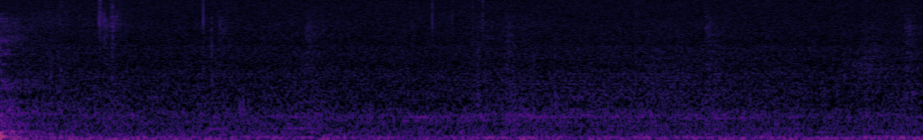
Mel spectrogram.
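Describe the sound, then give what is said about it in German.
Faint, steady ticking of an analog clock repeats at a regular pace over a quiet background hiss, with no one speaking. “ich habe hier so eine analoge Uhr und die tickt ganz schön laut, wenn Michael nichts sagt”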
